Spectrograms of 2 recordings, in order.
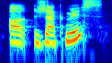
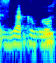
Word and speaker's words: Jacquemus: How do you pronounce it? Jacquemus. I think yeah. that's how you pronounce it. Yeah, Jacquemus.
